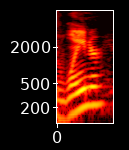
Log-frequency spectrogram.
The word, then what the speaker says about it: Weiner: talking about its representative Anthony and is it liner or Weiner from New York it is spelled it is spelled it is hell yeah it is it is Weiner it is spelled right funny does it look with y'all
